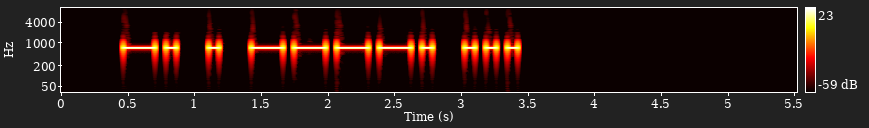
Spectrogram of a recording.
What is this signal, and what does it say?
Morse code, heard as a keyed tone, about 15 wpm, 700 Hz. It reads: NE9S
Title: USA Call Signs - 4 Characters - Repeated 2x - 15wpm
